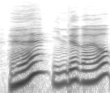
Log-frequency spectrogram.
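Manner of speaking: high, loud startled "what, my ligament?"; a jolt of alarm at the diagnosis; shocked patient. Retold or imitated. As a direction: blurt it out in disbelief. Patient shocked at doctor's news.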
